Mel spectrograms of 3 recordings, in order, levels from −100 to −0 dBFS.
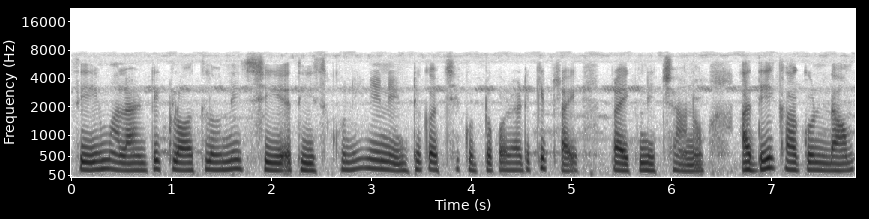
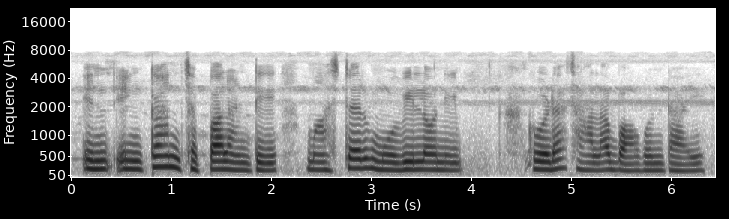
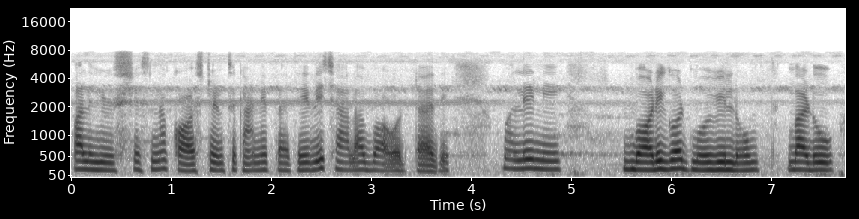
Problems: constant background noise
